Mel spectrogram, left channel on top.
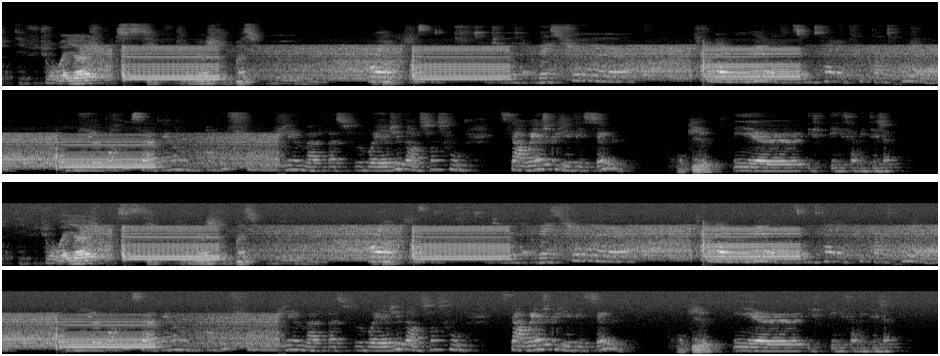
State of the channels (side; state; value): right; noise; hiss, 17 dB below the sound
